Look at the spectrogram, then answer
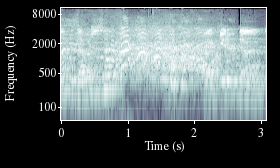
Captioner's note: laughs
